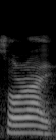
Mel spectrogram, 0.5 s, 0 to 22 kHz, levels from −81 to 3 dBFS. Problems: none marked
